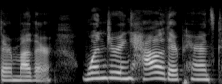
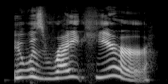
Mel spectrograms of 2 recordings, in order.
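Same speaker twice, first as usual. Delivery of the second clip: insistent, disbelieving, high, drawn-out, protesting; 6 semitones higher than usual. Narrator reads Harlie after they find no trampoline in the backyard, protesting. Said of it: "Harlie protested".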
